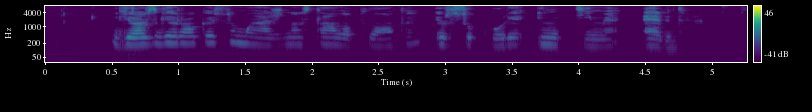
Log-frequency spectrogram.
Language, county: Lithuanian, Vilnius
